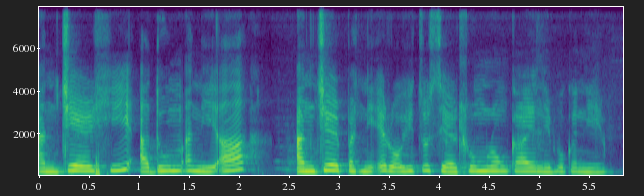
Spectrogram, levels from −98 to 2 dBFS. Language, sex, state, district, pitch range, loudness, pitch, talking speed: Mizo, female, Mizoram, Aizawl, 205-240 Hz, -18 LUFS, 225 Hz, 225 wpm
